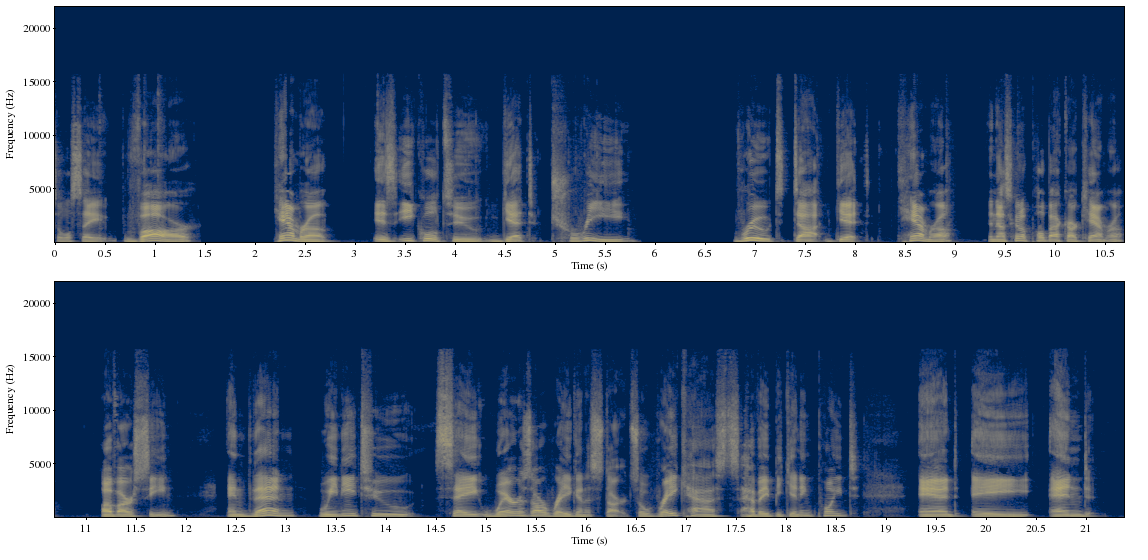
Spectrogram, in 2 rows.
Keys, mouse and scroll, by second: 0.0-8.9 typing, 0.0 middle click, 0.0 click, 8.9 Tab, 9.5 Return.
